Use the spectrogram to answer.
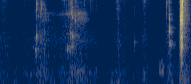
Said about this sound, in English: Okay, I'm gonna take a sip of my twisted tea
